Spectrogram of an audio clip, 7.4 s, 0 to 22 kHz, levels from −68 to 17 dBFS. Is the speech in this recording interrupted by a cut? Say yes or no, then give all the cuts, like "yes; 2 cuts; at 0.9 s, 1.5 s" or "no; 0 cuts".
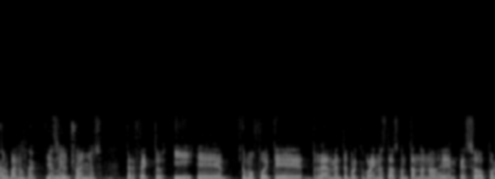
no; 0 cuts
